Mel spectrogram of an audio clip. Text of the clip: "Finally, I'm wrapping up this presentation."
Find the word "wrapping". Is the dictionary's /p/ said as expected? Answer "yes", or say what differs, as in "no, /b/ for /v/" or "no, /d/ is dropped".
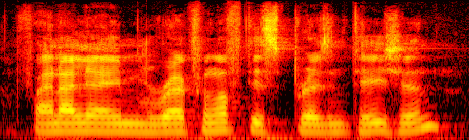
no, /f/ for /p/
